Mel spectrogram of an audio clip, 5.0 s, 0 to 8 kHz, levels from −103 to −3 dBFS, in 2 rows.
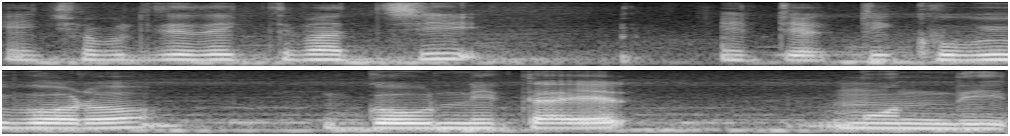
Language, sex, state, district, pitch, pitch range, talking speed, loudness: Bengali, female, West Bengal, Purulia, 185 Hz, 130-195 Hz, 155 wpm, -17 LUFS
